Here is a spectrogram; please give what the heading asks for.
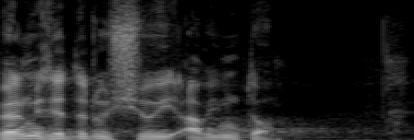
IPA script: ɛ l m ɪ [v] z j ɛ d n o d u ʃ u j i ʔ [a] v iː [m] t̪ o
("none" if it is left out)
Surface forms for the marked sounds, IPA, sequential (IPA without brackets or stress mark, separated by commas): none, a, m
